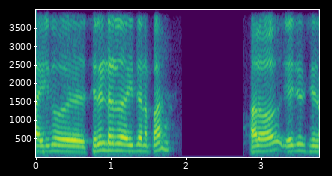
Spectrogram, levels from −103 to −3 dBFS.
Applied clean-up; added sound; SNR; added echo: none; none; none; none.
